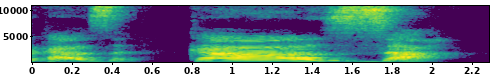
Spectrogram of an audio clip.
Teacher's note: s deve ser utilizado aqui porque está entre duas vogais e entre duas vogais ele tem som de z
